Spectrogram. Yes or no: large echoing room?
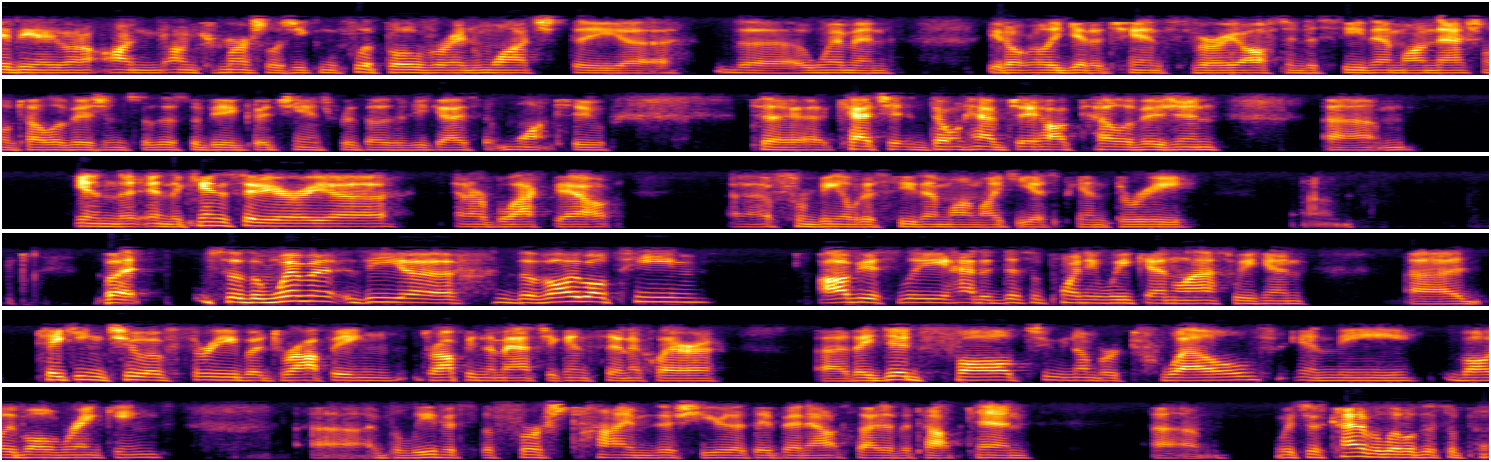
no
